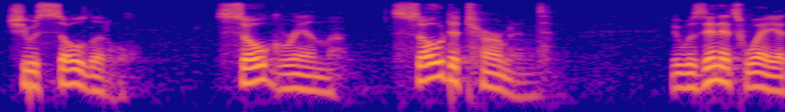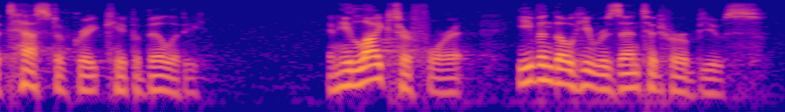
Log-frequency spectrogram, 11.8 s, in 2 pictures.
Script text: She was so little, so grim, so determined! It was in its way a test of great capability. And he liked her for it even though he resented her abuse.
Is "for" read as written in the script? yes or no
yes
